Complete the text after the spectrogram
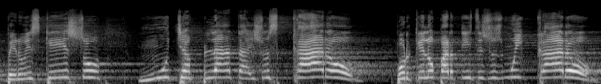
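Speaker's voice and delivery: high-pitched mock scolding, slow on mucha plata; hammed-up mother scolding her son. Mother scolds the son for breaking the expensive hearing aid, mock scolding. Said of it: "mi mamá lo regañó".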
